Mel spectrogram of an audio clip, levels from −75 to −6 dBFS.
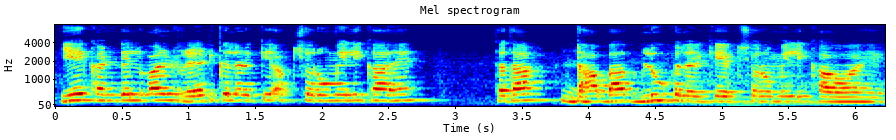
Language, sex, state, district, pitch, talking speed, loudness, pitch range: Hindi, male, Rajasthan, Jaipur, 210 Hz, 185 wpm, -15 LUFS, 185-220 Hz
